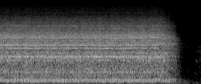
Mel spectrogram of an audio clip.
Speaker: That noise is the note acceptor. And as you can see, or can you, it says self-test here.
